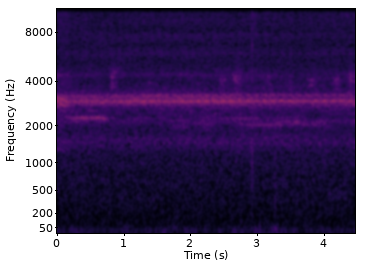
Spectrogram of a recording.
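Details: Cicadas in Japan give a steady, piercing high hum through the whole short stretch. A few faint clicks and a light low rumble are in the background.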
